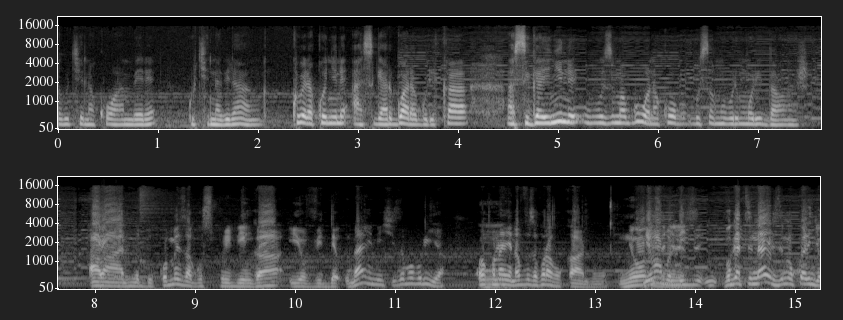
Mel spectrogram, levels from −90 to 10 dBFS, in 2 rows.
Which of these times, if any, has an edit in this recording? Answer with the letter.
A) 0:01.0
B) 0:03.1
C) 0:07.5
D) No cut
C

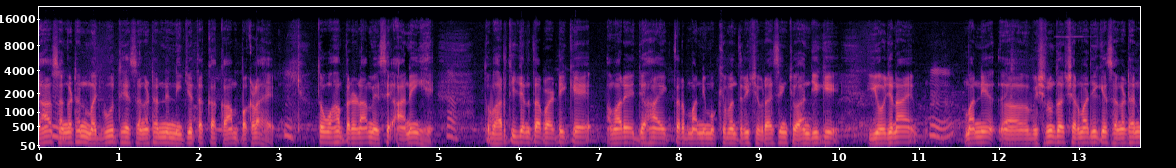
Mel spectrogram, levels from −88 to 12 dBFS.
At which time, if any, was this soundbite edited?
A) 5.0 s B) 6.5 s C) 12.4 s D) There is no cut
D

